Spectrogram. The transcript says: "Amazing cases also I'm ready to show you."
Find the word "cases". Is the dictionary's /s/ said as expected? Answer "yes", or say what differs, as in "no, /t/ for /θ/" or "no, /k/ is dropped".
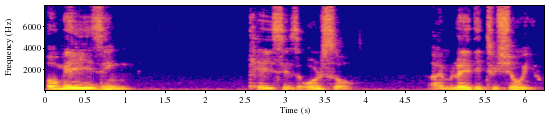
yes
